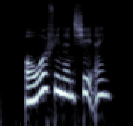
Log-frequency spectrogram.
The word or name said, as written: overfinansiering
